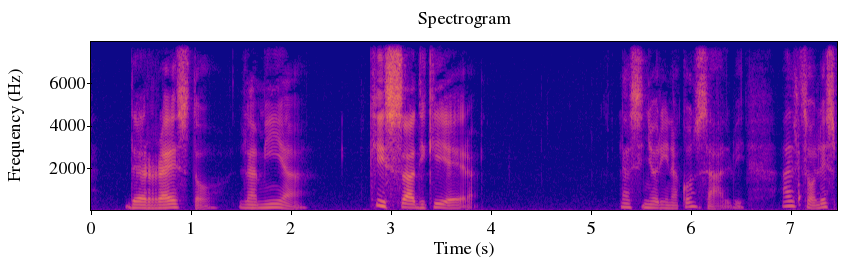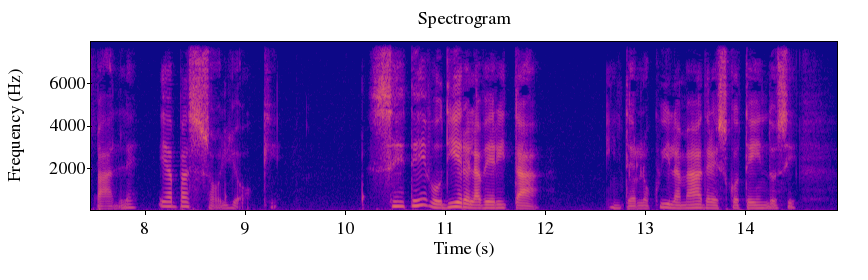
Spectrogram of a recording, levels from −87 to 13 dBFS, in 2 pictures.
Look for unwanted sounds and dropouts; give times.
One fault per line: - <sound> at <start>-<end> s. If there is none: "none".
none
